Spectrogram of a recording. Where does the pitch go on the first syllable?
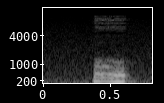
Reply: low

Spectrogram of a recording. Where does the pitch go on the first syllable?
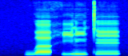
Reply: low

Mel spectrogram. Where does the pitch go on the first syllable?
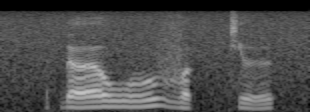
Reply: rising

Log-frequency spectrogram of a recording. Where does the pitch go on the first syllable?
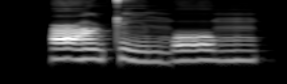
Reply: high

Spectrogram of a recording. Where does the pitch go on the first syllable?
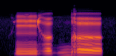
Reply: rising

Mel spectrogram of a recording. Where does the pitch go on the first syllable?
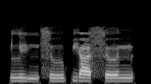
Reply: low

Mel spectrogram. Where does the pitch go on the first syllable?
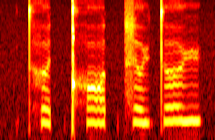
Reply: rising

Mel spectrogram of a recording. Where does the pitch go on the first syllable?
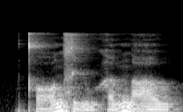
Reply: rising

